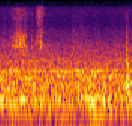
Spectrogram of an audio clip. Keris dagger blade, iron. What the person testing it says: Ini contoh yang lama nih. ... Bunyinya pas cepat gitu.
